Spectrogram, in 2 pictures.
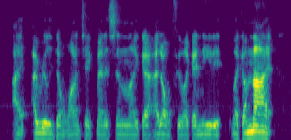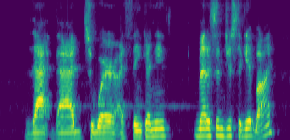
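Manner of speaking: ordinary talk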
